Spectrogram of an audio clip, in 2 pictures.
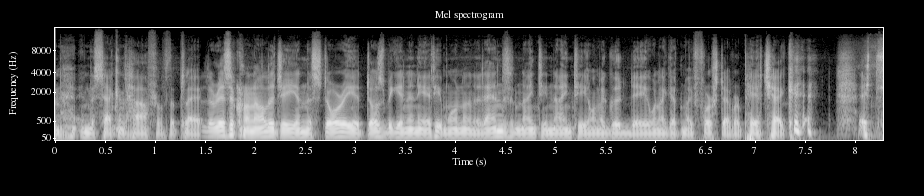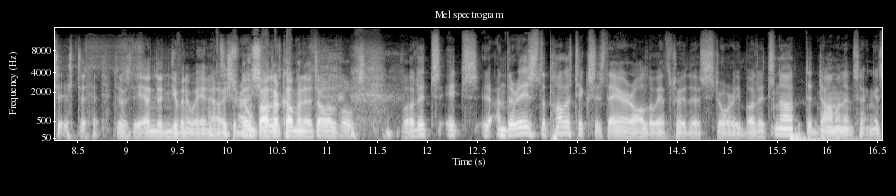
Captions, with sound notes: in the second half of the play. There is a chronology in the story. It does begin in 81 and it ends in 1990 on a good day when I get my first ever paycheck. There's the ending given away now, so don't bother coming at all. (Laughter) and the politics is there all the way through the story, but it's not the dominant thing.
